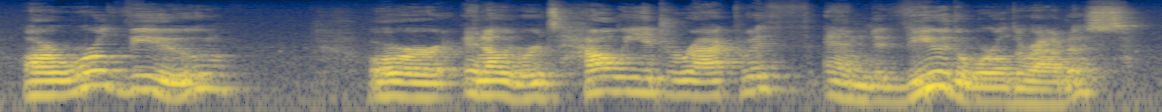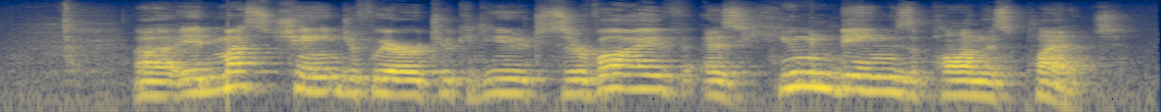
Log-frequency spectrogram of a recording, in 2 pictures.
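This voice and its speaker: A man's fairly high voice in a Canadian accent, lively intonation and moderate pace, with noticeable background noise and audible room echo. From Canada. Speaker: vlogger giving speeches. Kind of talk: monologue speech to camera. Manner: repetitive, halting; slurring.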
